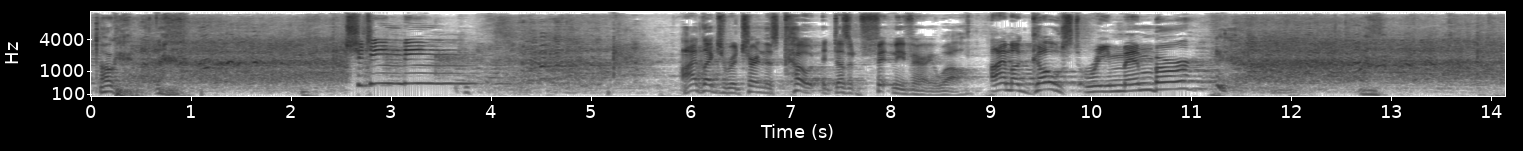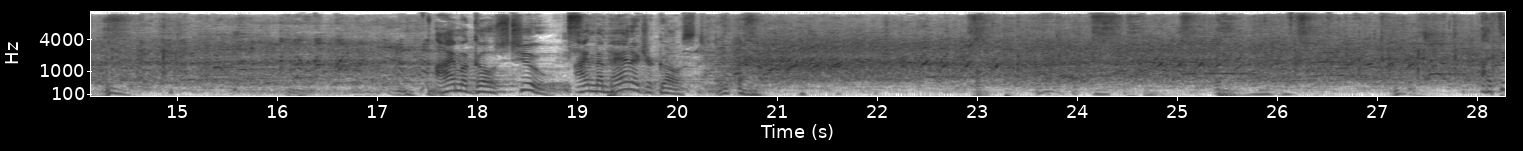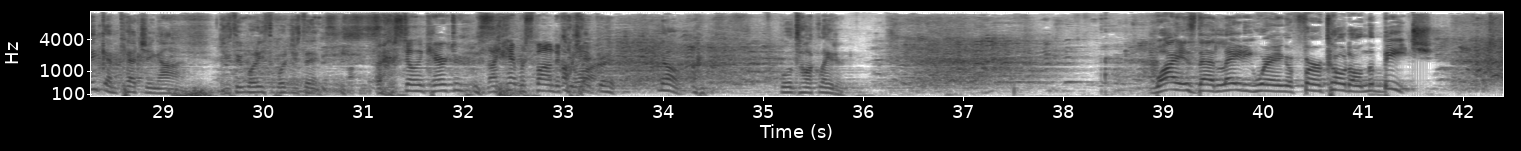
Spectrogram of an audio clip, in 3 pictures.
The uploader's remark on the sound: LIVE from the Chicago Improv Festival 2017. Joins the Chicago Improv Festival.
